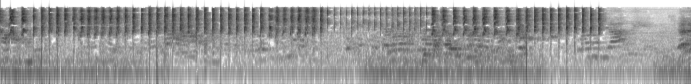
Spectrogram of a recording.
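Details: Lovebird giving clear ngekek song, a recording meant to prompt other lovebirds to ngekek longer: fast, shrill, even chattering pulses, about three per second, running for nine seconds before stopping abruptly, over a low steady hum.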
